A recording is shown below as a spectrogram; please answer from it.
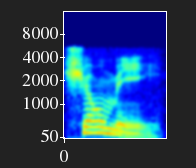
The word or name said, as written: show-me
